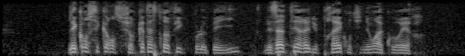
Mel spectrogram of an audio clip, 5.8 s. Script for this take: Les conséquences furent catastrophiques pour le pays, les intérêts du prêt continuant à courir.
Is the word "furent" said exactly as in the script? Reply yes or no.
yes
